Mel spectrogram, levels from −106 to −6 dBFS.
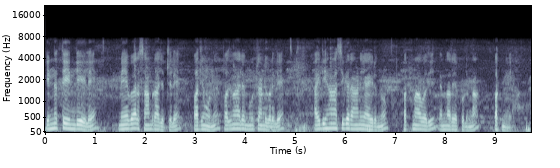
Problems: constant background noise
